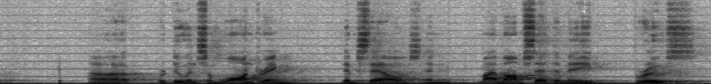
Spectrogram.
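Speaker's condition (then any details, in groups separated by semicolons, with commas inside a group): No condition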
